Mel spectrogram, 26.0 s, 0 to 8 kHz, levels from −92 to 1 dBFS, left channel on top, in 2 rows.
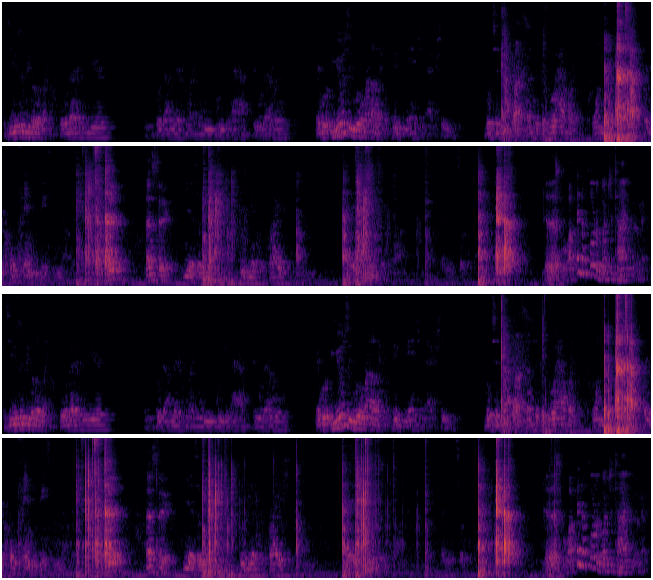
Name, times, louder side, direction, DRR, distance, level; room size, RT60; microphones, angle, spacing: voice 1, 0.0-2.1 2.8-5.6 6.3-9.0 9.6-14.6 15.2-15.3 16.6-17.3 17.7-19.2 19.8-21.1 21.7-22.2, right 2 dB, 45° right, -5 dB, 1.0 m, -60 dB
sound 1, 10.0-23.3 23.5-24.2, right 5 dB, 75° right, 0.4 m, -46 dB
voice 2, 15.8-16.3 23.8-25.8, equal, 35° left, -1 dB, 0.9 m, -56 dB
4.4 x 2.1 x 4.0 m, 0.69 s
head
